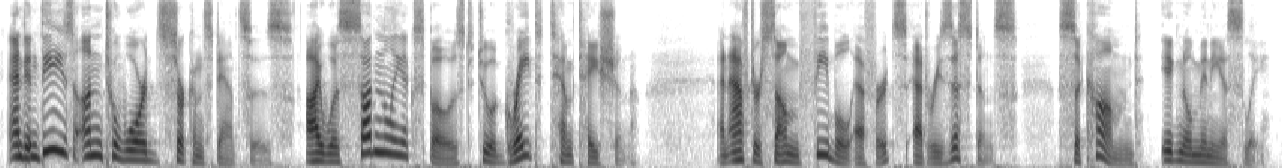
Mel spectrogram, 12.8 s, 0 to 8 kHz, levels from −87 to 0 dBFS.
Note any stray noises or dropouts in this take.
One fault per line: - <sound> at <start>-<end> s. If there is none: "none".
none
